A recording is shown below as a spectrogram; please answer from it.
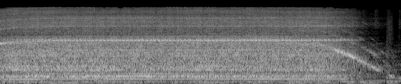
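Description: Electric food processor running a short burst to chop peppers coarsely. The motor starts with a quick rising whine, runs steady for about three seconds, then cuts out and winds down in a falling whine near the end.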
